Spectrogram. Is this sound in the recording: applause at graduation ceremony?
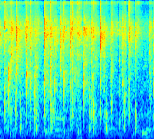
yes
